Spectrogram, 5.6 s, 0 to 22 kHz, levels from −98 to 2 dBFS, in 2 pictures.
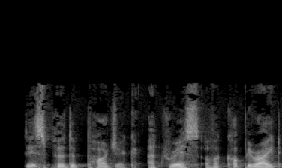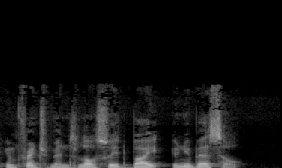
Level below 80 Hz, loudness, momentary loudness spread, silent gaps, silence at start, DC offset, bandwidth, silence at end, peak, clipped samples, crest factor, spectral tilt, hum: -62 dBFS; -33 LUFS; 11 LU; none; 0.25 s; under 0.1%; 11.5 kHz; 0.45 s; -12 dBFS; under 0.1%; 22 dB; -5 dB/octave; none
